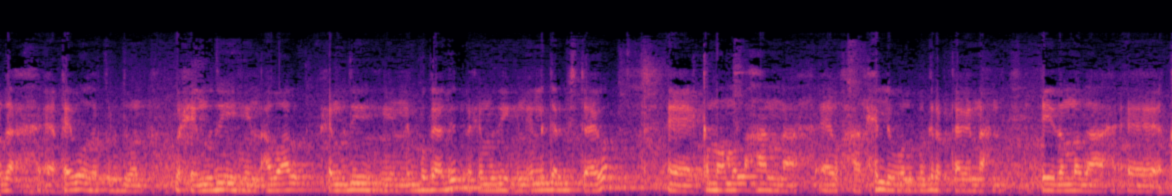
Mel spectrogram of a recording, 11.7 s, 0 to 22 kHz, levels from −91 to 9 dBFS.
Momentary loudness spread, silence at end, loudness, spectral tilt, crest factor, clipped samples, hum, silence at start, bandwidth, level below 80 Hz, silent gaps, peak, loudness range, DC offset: 4 LU; 0 s; -17 LUFS; -8 dB/octave; 14 dB; under 0.1%; none; 0 s; 9.6 kHz; -52 dBFS; none; -2 dBFS; 1 LU; under 0.1%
